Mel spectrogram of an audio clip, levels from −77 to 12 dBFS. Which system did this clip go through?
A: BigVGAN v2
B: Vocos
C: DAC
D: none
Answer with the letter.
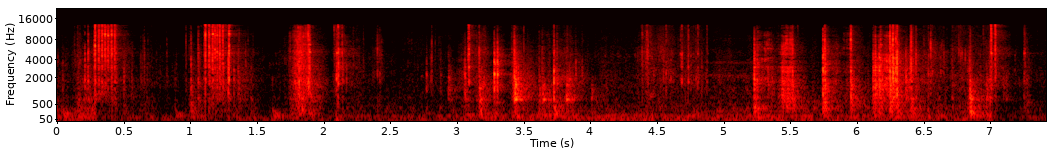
D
